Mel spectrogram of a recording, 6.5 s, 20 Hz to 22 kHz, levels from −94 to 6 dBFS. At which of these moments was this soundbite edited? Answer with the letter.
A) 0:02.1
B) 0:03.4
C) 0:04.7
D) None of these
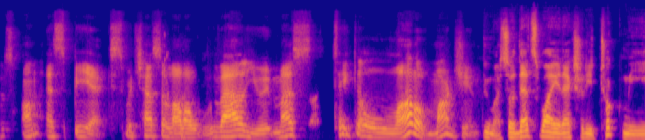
C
